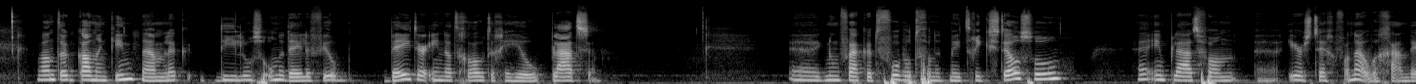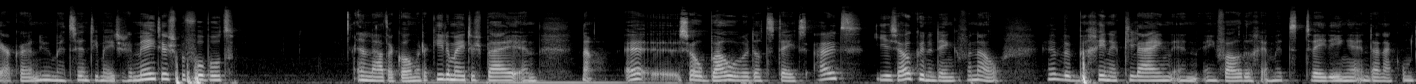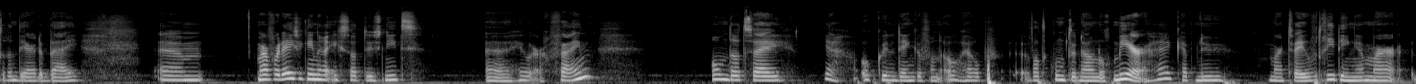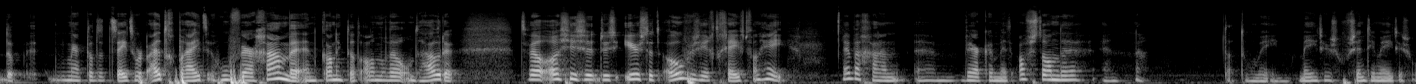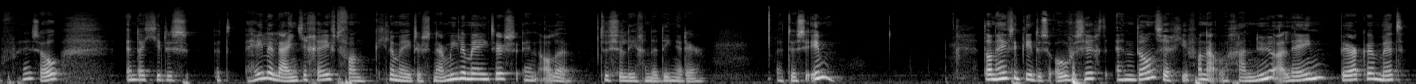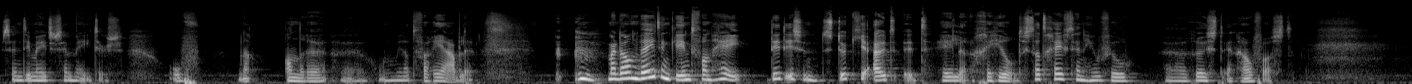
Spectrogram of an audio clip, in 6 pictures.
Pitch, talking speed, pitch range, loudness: 185 Hz, 165 wpm, 170-215 Hz, -21 LUFS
